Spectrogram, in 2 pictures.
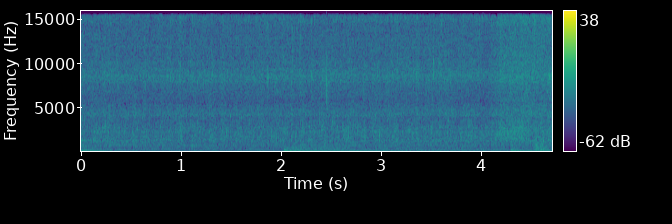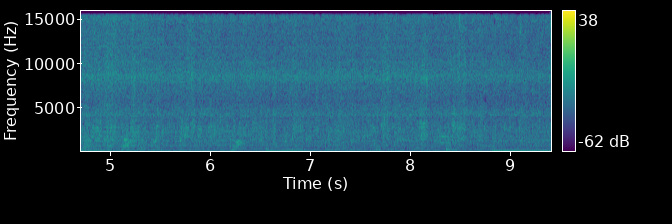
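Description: Chili spice paste frying in a wok with a steady sizzle, under background music with slow bass notes that change every couple of seconds.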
